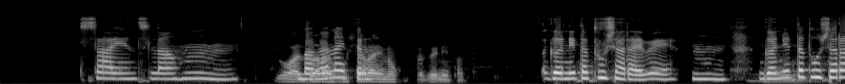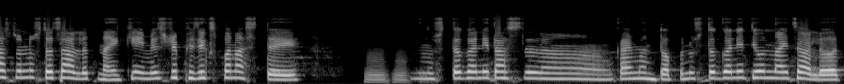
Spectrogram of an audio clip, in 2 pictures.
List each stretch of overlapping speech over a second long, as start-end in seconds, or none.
none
